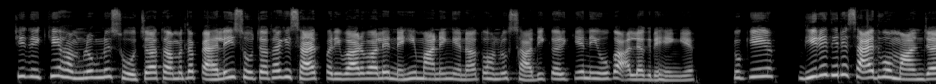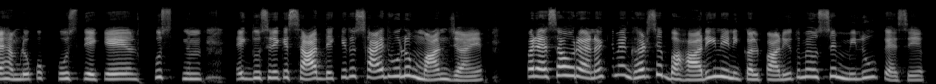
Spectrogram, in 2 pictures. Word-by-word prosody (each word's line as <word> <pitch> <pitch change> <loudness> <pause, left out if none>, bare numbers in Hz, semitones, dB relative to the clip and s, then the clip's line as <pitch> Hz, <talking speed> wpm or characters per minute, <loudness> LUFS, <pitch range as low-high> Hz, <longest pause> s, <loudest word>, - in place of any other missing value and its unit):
जी 380 0 -1
देखिए, 360 +2 0
हम 315 -5 0
लोग 310 +1 0
ने 350 +2 -1
सोचा 275 -4 0
था 270 -2 +3
मतलब 275 +3 -2
पहले 235 +2 +5
ही 340 - +4
सोचा 295 -3 -1
था 310 +2 0
कि 340 +1 0
शायद 270 -4 +5
परिवार 255 -1 +3
वाले 270 +1 +2
नहीं 255 +2 0
मानेंगे 255 -2 0
ना 225 0 -1
तो 270 - -7
हम 255 -2 -4
लोग 265 +2 -5
शादी 240 -2 -2
करके 255 +3 -3
नहीं 275 -2 -1
होगा 265 +3 0
अलग 220 0 +1
रहेंगे। 200 0 -2
क्योंकि 345 - -2 0.3
धीरे-धीरे 435 +9 +3
शायद 320 -6 +6
वो 345 -1 +2
मान 240 -5 +2
जाएँ 250 +1 +5
हम 240 -3 -3
लोग 240 0 -4
को 285 - -10
ख़ुश 265 -1 -8
देखे 245 0 +2
ख़ुश 330 +7 -9
उम, 255 -1 -5 0.4
एक 260 0 -4
दूसरे 295 +1 -2
के 315 +1 -4
साथ 275 -3 +4
देखे 280 +4 -7
तो 380 - -6
शायद 345 -1 +1
वो 380 +1 -3
लोग 390 -2 -1
मान 230 -2 +1
जाएँ। 195 -1 -2 0.4
पर 370 0 +3
ऐसा 365 +3 +4
हो 415 -1 +2
रहा 365 -4 +2
है 300 - +3
न 320 +4 -2
कि 380 +3 -21
मैं 440 -4 -3
घर 330 +3 0
से 445 +6 -5
बाहर 220 -5 +1
ही 335 - +2
नहीं 360 -4 +2
निकल 235 -4 -2
पा 220 -2 +1
रही 225 +3 -3
हूँ 255 - -10
तो 330 - -9
मैं 355 +2 -3
उससे 350 +2 -4
मिलूँ 295 +2 -4
कैसे। 200 -1 -6
275 Hz, 235 wpm, -22 LUFS, 245-335 Hz, 0.4 s, शायद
